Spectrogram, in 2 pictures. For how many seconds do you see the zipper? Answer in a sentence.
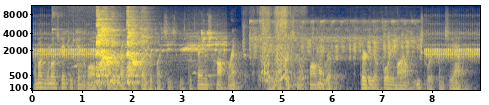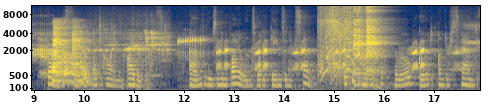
You can hear the zipper for 2 seconds altogether.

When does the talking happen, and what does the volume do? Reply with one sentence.
You can hear the talking from 0.0 to 17.8 s, at a steady volume.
